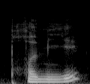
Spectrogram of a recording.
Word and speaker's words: premier: And then the sound will change quite much, because if you think about the masculine form, you pronounce it premier, okay? Premier.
